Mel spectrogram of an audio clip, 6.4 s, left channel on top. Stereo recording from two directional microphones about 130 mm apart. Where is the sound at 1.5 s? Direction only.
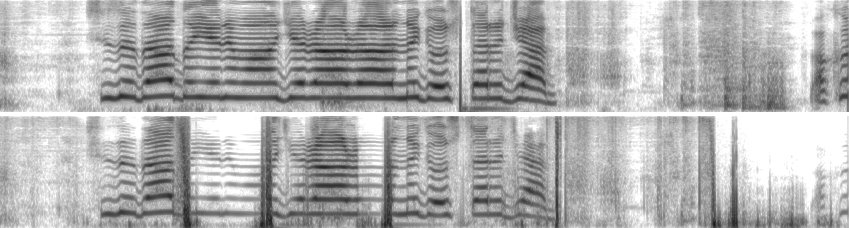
25° left (ahead or behind).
